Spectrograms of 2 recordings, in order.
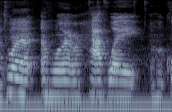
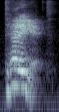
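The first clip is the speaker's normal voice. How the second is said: loud, high curse at the loss; real irritated yell; frustrated outburst; 10 semitones higher, 13 dB louder than usual. Real, not acted. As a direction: spit it out, annoyed. Loss right on the bat.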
